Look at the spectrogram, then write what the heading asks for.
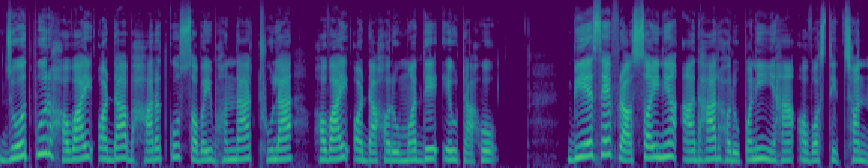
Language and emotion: Nepali, neutral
